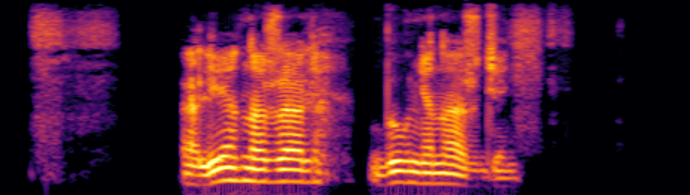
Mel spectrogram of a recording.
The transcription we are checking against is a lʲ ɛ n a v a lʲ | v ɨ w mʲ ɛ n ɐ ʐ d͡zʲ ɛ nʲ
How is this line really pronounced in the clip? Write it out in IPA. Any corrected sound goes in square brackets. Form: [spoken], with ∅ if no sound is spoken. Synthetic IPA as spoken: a lʲ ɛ n a [ʐ] a lʲ | [b] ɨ w [nʲ] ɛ n [a] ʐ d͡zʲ [e] nʲ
